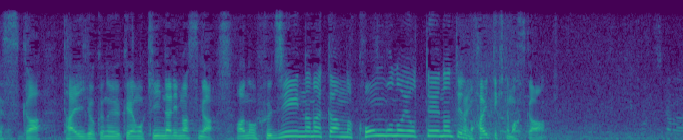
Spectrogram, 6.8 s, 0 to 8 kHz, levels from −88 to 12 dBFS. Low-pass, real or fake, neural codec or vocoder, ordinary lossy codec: 7.2 kHz; real; none; none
